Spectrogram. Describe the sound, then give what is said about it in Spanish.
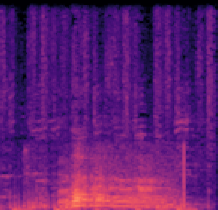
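A phone-in caller imitates a lion's roar with one drawn-out, loud, voiced cry lasting about a second and a half. It holds a fairly steady pitch and ends abruptly, with no other talking. “A ver, yo quiero ver que la gente eh, me tire su rugido de león, a ver si es que son olimpistas de verdad.”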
